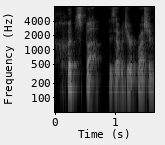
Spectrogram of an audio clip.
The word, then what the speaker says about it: chutzpah: But to me, watching it, and maybe this is just because it's pronounced it's pronounced chutzpah.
